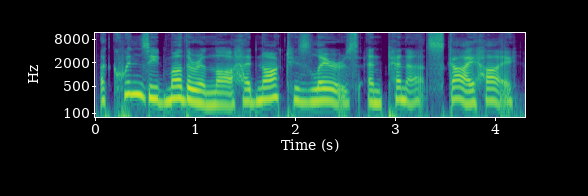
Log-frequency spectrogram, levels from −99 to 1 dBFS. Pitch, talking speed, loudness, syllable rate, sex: 210 Hz, 180 wpm, -17 LUFS, 4.8 syllables/s, female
